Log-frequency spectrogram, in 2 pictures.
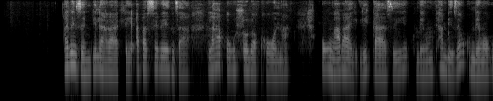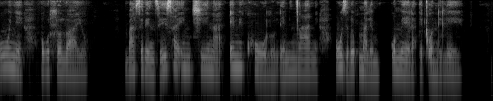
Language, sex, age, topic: North Ndebele, male, 36-49, health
